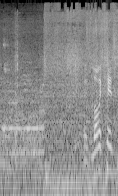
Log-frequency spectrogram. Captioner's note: fountain splashes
